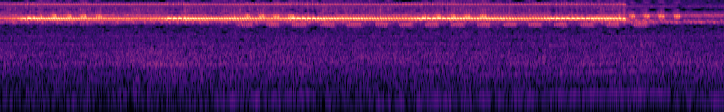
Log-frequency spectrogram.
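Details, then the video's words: Insects make a continuous piercing high trill that swells and fades in waves about every second and a half, then cuts off into a few softer, quick chirp bursts at the end. "the sound of insects"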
